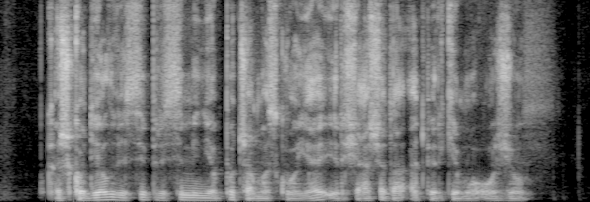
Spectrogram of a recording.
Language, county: Lithuanian, Kaunas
